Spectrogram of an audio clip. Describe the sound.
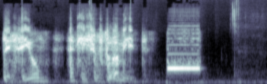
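A voice speaks briefly, then a single steady answering-machine beep sounds, loud and clear for about half a second, followed by quiet with faint background noise; the message line of the show The Biggest School in the World.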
